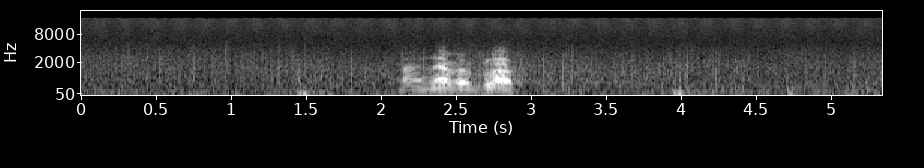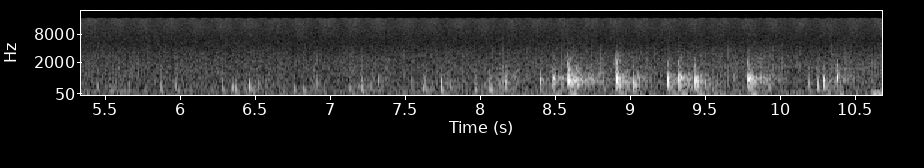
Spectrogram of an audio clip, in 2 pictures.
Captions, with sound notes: - I never bluff. (horse hooves clomping)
